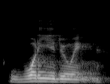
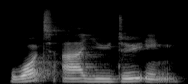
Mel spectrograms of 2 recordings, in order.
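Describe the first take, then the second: First: The words run together into connected sounds. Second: Each word is said separately and clearly. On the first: "All the sounds come together" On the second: "This is how a non-native speaker would say it"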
